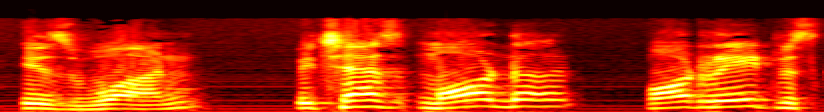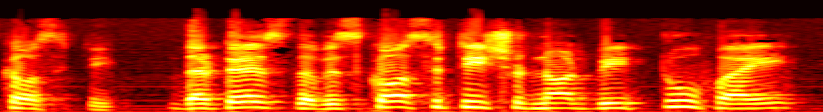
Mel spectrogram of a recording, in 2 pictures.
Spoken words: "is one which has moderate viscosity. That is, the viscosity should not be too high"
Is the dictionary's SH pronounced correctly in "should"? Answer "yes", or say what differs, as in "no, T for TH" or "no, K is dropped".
yes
